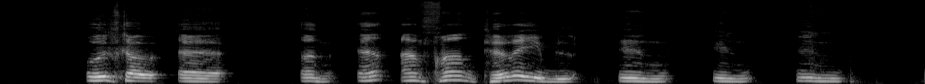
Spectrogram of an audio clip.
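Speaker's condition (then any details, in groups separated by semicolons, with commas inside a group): Cerebral palsy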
